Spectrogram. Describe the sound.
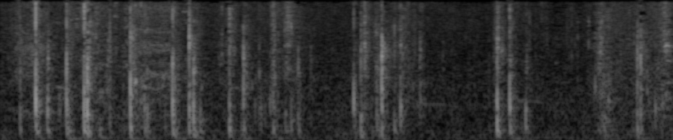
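A horse's hooves clip-clop in many crisp, uneven strikes that come in loose clusters with short pauses between them, fairly faint and without voices.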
